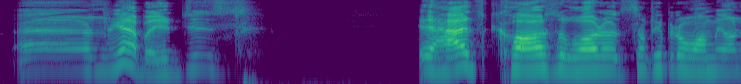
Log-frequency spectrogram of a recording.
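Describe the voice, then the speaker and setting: With a raised, projected voice, a man speaks at a moderate pace, his high pitch carrying a bright, sharp tone. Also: big swings in loudness. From Canada, Toronto area. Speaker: stand-up comedian. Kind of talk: casual chat. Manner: halting, repeats sounds.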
